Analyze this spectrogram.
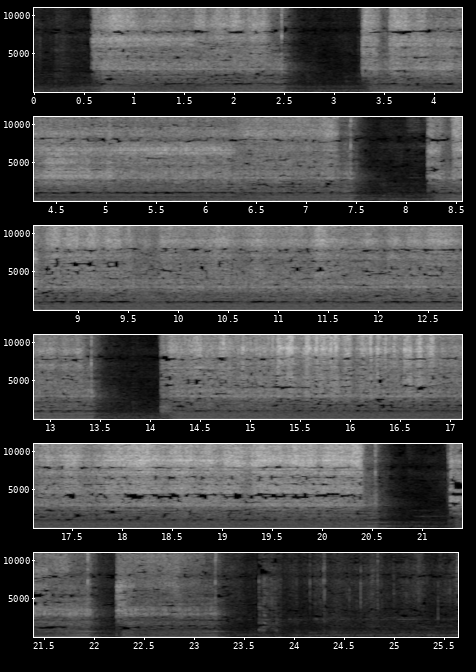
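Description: Airbrush compressor motor humming with the hiss of air and paint spraying from the airbrush. It runs in bursts, starting and stopping: four long bursts of several seconds, then two short ones, then it stops.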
